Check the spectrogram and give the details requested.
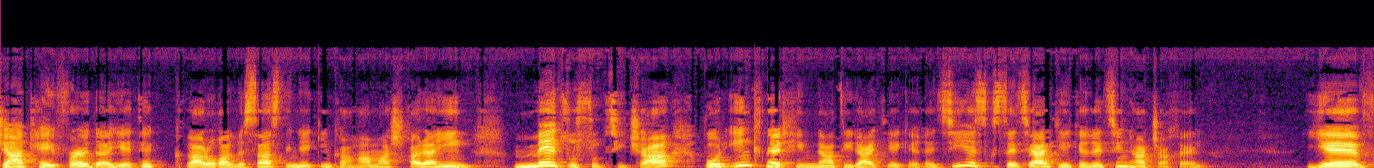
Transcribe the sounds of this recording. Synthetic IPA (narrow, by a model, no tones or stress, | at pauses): d͡ʒɑkʰhɛjfɛɾd̪əjɛt̪ʰɛɑɾɔʁɑləsɑt͡slinɛkiŋkʰəɦɑmɑʃχɑɾɑjin | mɛt͡susut͡sʰit͡ʃʰɑvɔɾiŋkʰnɛɾhimnɑd̪iɾɑjt̪jɛkɛʁɛt͡sʰinjɛskə̥sɛt͡sʰiɑjt̪jɛkɛʁɛt͡sʰinɦɑt͡ʃɑ̰χɛ̰l | jɛv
